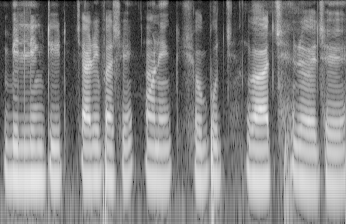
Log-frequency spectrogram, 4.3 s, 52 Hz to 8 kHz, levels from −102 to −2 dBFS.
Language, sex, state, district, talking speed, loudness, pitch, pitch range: Bengali, male, West Bengal, Jhargram, 110 wpm, -19 LUFS, 145 Hz, 140-145 Hz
